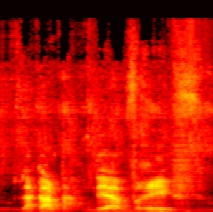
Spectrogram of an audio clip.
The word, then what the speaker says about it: Brief: Si acabamos de hablar de E, I con ay, luego tenemos I, E, que se pronuncia como una I.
